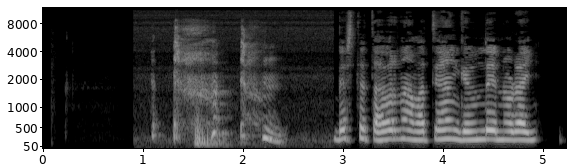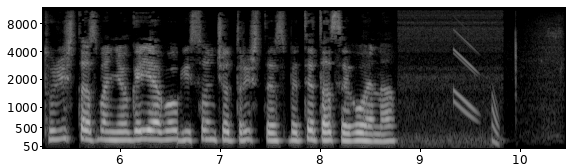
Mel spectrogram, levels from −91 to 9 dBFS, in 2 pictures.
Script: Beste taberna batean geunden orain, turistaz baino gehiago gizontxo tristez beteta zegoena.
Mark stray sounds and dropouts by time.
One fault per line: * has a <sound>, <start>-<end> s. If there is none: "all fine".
* has a cough, 1.1-2.5 s
* has a chirp, 9.3-9.8 s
